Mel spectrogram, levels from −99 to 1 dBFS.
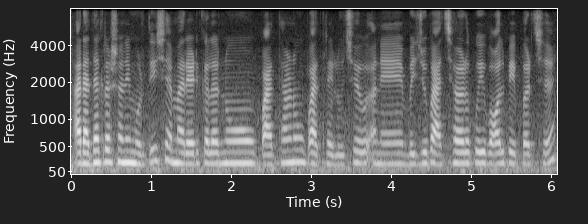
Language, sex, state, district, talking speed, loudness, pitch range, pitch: Gujarati, female, Gujarat, Gandhinagar, 175 wpm, -18 LUFS, 190-210 Hz, 200 Hz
